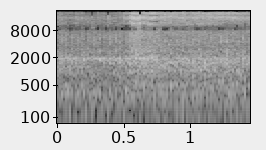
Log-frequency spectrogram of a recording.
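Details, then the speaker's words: Kubota tractor with hydrostatic transmission, parking brake set during neutral/safety switch linkage adjustment: steady diesel idle under constant strained whine of hydraulics pushing against parking brake; hydrostatic transmission whine against parking brake. "You hear how it whines, those hydraulics against the parking brake."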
